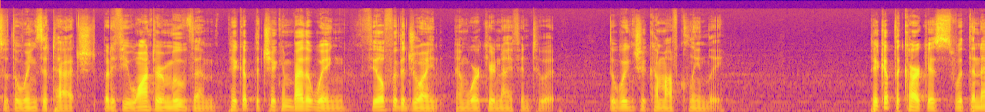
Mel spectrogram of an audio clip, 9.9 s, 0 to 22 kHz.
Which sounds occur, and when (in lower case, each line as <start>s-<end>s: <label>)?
0.0s-0.9s: man speaking
0.0s-9.8s: mechanisms
1.0s-2.1s: man speaking
2.3s-3.4s: man speaking
3.7s-4.3s: man speaking
4.5s-5.6s: man speaking
6.1s-7.2s: man speaking
8.7s-9.8s: man speaking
